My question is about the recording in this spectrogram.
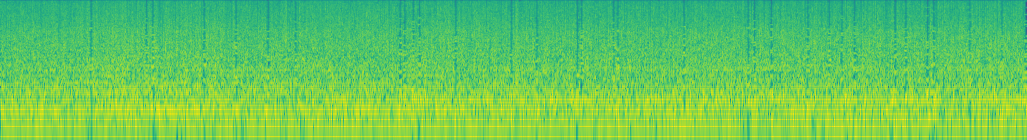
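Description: Small ground-effect craft's engine and propeller running at a steady cruising drone, under a loud, even rush of wind.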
